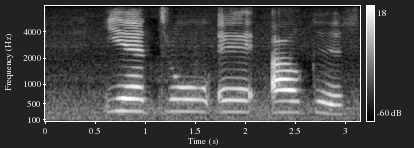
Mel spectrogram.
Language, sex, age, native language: Icelandic, female, 10, Icelandic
